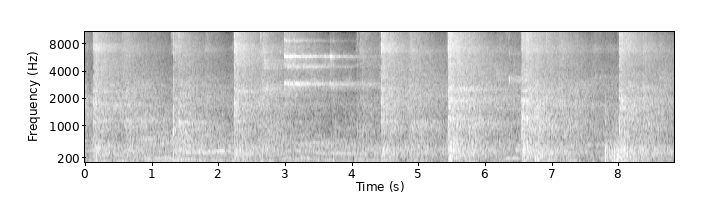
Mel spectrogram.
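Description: Badminton doubles rally: rackets striking a shuttlecock about once a second, each hit a sharp crack. A high squeak, typical of court shoes on the floor, comes about three seconds in.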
